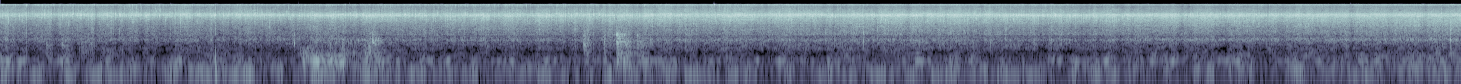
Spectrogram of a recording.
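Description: String beans are added to a frying pan just used for fish and fry with a steady, loud sizzle throughout, broken by a couple of brief utensil clatters early on.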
